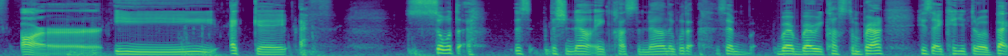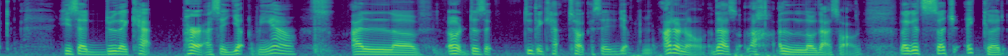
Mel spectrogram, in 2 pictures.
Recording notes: literally live from my paddleboard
